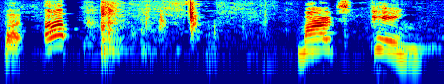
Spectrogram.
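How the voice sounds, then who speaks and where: A woman reading a picture book aloud to young children, expressive, adding explanations and questions along the way. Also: high-pitched, drawn-out words, noisy background. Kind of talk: animated read-aloud storytelling with asides to young children.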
